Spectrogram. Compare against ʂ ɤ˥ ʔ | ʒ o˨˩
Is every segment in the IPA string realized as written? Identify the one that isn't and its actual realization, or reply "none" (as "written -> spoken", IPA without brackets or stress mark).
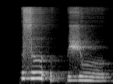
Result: ʂ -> z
